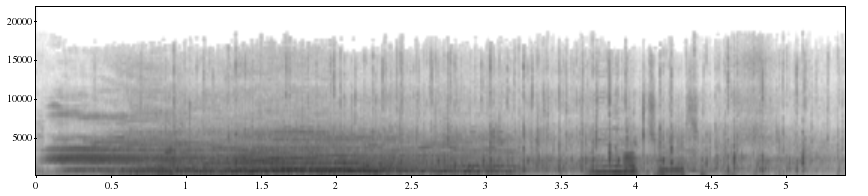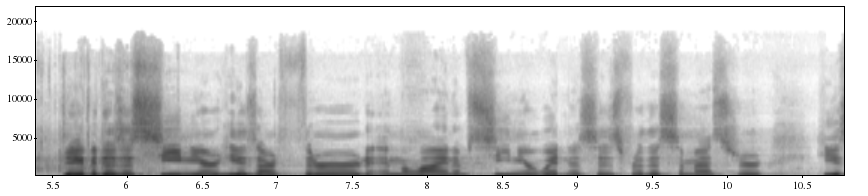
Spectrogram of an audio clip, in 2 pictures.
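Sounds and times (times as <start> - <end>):
crowd cheering and whooping: 0.0 - 5.1
speech: 0.8 - 1.1, 3.9 - 5.0, 5.6 - 10.7.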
